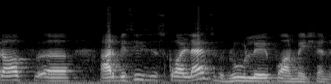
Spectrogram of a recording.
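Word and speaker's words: rouleaux: तो this stack like structure of आरबीसी is called as रूले formation. इसको क्या बोलते हैं, रूले ना, स्पेलिंग है रूलेक्स, ठीक है, रूलेक्स स्पेलिंग याद रखिएगा।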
